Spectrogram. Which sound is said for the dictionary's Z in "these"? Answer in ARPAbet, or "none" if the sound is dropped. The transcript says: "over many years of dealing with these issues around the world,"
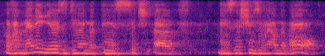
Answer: Z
